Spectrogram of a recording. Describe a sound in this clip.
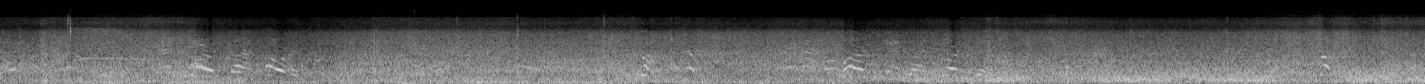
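Whitewater rushes and roars loudly all around.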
